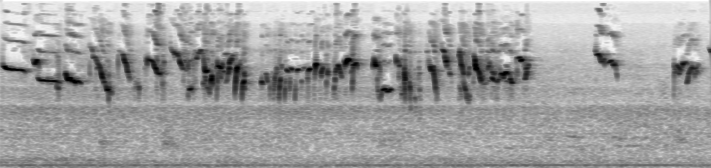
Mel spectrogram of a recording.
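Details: Goldfinch × canary hybrid singing: a fast, continuous run of high twittering notes and sharp chirps, bright trills packed closely together, with a steady low hum underneath.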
